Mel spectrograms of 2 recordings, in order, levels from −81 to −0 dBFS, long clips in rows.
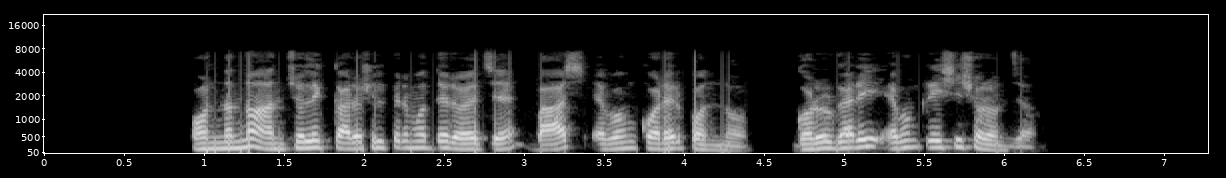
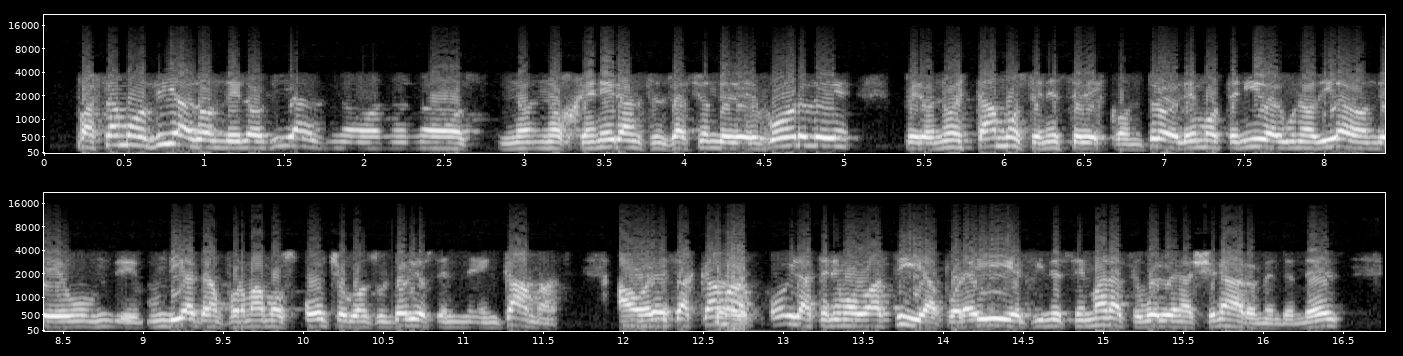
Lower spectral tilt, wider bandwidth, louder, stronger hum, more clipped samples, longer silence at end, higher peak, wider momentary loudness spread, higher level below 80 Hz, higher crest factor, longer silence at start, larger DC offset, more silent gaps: first, -7 dB/octave vs -5.5 dB/octave; second, 7.8 kHz vs 11 kHz; second, -16 LUFS vs -10 LUFS; neither; neither; first, 1.1 s vs 0.3 s; about the same, -2 dBFS vs -2 dBFS; about the same, 8 LU vs 6 LU; about the same, -46 dBFS vs -50 dBFS; first, 16 dB vs 8 dB; first, 0.9 s vs 0.2 s; neither; first, 4.50-4.66 s vs none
